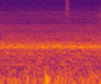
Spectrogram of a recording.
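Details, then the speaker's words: Opel Astra H Caravan battery on a charger set to motor repair program, connected minus then plus, left running overnight; steady soft electrical hum with faint hiss, charger running normally through its repair cycle. "und ihr macht jetzt hier los am plus und dann läuft das jetzt die ganze nacht durch"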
